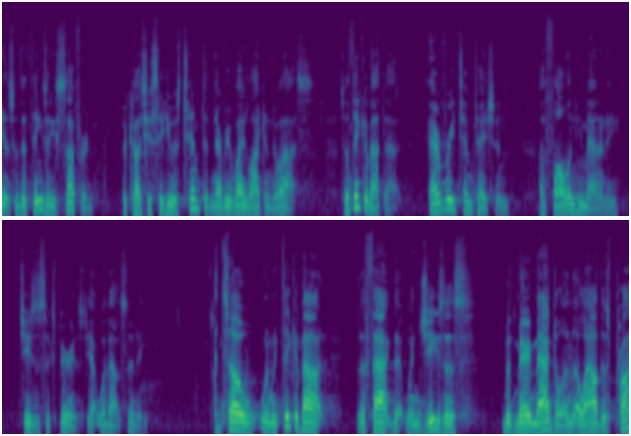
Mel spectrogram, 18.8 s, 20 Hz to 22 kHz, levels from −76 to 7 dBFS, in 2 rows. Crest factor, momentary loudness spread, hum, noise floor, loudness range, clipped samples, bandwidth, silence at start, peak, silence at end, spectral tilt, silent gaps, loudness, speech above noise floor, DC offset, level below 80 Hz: 20 dB; 18 LU; none; -64 dBFS; 9 LU; under 0.1%; 16.5 kHz; 0 s; -4 dBFS; 0 s; -6 dB/octave; none; -25 LUFS; 39 dB; under 0.1%; -74 dBFS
